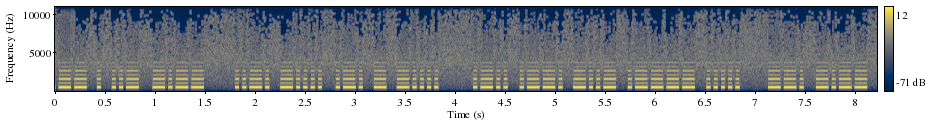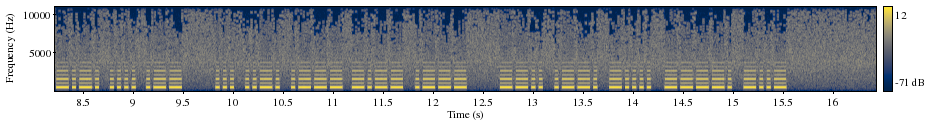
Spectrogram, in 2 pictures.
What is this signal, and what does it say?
Morse code, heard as a keyed tone, hand-sent with a paddle, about 33 wpm, 540 Hz. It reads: … F6RT6 LPX15 GYCHW SFJYJ ZP69X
